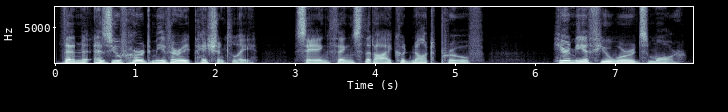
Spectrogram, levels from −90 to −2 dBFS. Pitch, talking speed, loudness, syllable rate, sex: 120 Hz, 150 wpm, -17 LUFS, 4.0 syllables/s, male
